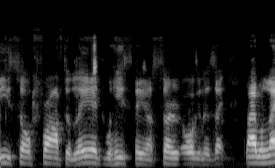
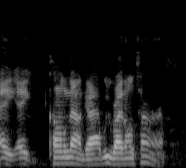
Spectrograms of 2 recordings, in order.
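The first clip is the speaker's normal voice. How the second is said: soft, easygoing, unbothered, calm as ever; 7 dB quieter than usual. Imitating a friend calming everyone down: imitating Eighty, calm as ever. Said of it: "eighty hop on this calm as ever".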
